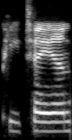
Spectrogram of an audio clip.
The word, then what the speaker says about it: Peytan: with you online they can find me at pton on all of the things my name is spelled like pan so it's p YT n um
